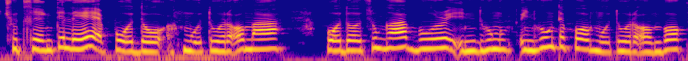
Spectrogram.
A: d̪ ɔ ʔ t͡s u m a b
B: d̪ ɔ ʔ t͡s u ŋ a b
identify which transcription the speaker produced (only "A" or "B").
B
